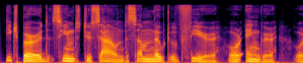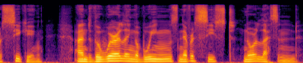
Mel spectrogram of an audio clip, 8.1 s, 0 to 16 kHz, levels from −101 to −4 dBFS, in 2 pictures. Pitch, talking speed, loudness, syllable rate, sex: 115 Hz, 165 wpm, -19 LUFS, 4.3 syllables/s, male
